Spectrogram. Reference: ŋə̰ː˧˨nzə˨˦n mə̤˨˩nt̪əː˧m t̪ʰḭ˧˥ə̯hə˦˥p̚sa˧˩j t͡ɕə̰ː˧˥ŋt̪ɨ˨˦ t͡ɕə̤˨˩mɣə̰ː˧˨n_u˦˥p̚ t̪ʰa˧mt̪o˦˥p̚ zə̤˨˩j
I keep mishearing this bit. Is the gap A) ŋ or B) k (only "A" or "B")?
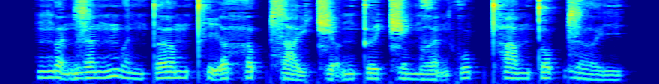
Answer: B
